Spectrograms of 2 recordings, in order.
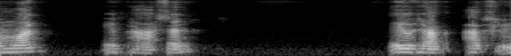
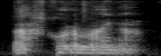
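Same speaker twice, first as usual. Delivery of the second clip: dropped low; 3 semitones lower, 10 dB quieter than usual. Real, not acted. Commentator rebuts, repeats point.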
